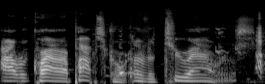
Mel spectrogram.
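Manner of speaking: cartoon voice, pitched high and slow. Asked to do a cartoon voice again after years: Meatwad voice. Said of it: "Can you still do the voice?".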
